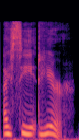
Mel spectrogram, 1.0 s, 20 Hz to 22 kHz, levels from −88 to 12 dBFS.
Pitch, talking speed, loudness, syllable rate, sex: 195 Hz, 240 wpm, -16 LUFS, 5.8 syllables/s, female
